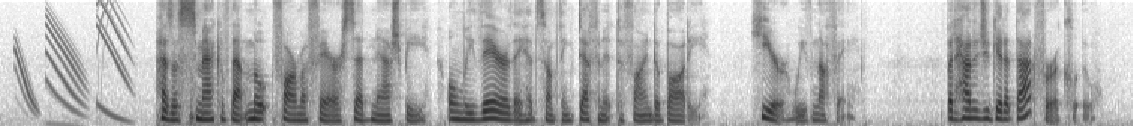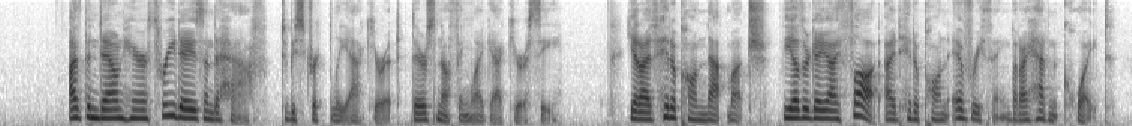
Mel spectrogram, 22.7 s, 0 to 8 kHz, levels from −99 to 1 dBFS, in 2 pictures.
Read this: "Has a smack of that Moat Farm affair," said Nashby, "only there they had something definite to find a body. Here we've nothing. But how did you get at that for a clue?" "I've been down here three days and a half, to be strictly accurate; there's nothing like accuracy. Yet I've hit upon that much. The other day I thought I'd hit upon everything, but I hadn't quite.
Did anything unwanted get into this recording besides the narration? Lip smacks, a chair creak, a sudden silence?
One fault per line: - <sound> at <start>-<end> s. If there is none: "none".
- chirp at 0.1-1.4 s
